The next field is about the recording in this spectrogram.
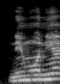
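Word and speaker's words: pneumonia: है एन से पढ़ना स्टार्ट करना है लेकिन स्पेलिंग में लिखने समय पी भी लिखेंगे निमोनिया निमोनिया क्या है एक बीमारी होती है लक्स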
